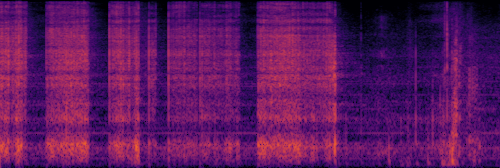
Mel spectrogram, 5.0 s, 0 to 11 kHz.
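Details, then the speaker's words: Arccaptain TIG 205 Pro stick welding 6010 rod at 90 amps: harsh crackling arc bursts about half a second, repeated drop-outs to near silence; welder can't hold a 6010 arc, though it runs 6011. "So you guys can hear it. It'll run for a second and then it kind of cuts out and run for a second, cuts out."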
